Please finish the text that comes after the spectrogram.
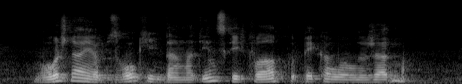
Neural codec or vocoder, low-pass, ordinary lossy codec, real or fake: codec, 32 kHz, 1.9 kbps, SNAC; 14.4 kHz; none; fake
